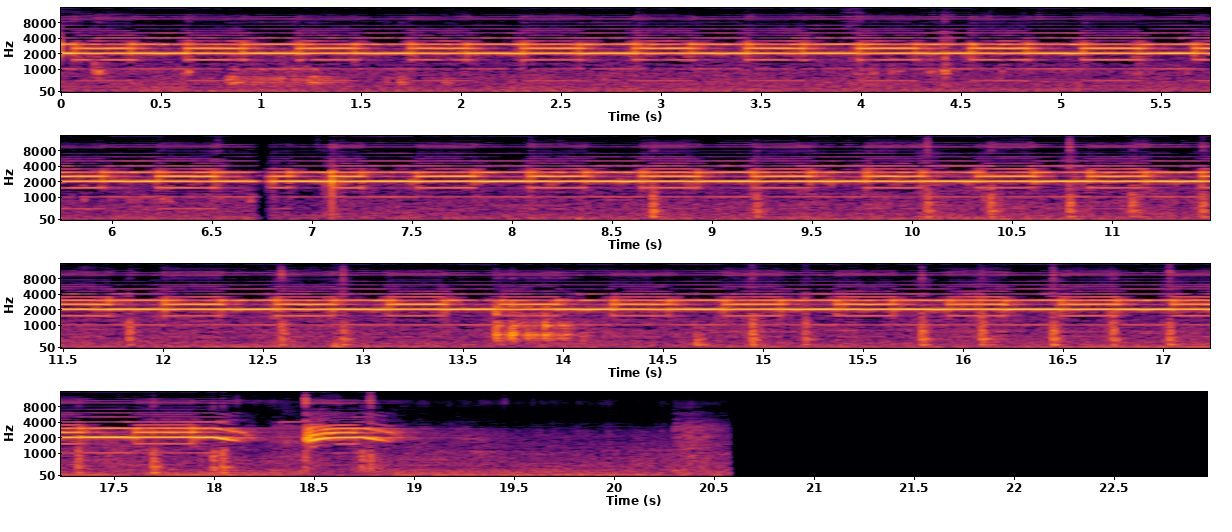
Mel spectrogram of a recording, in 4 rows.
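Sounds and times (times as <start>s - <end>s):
fire alarm tones: 0.0s - 19.0s.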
